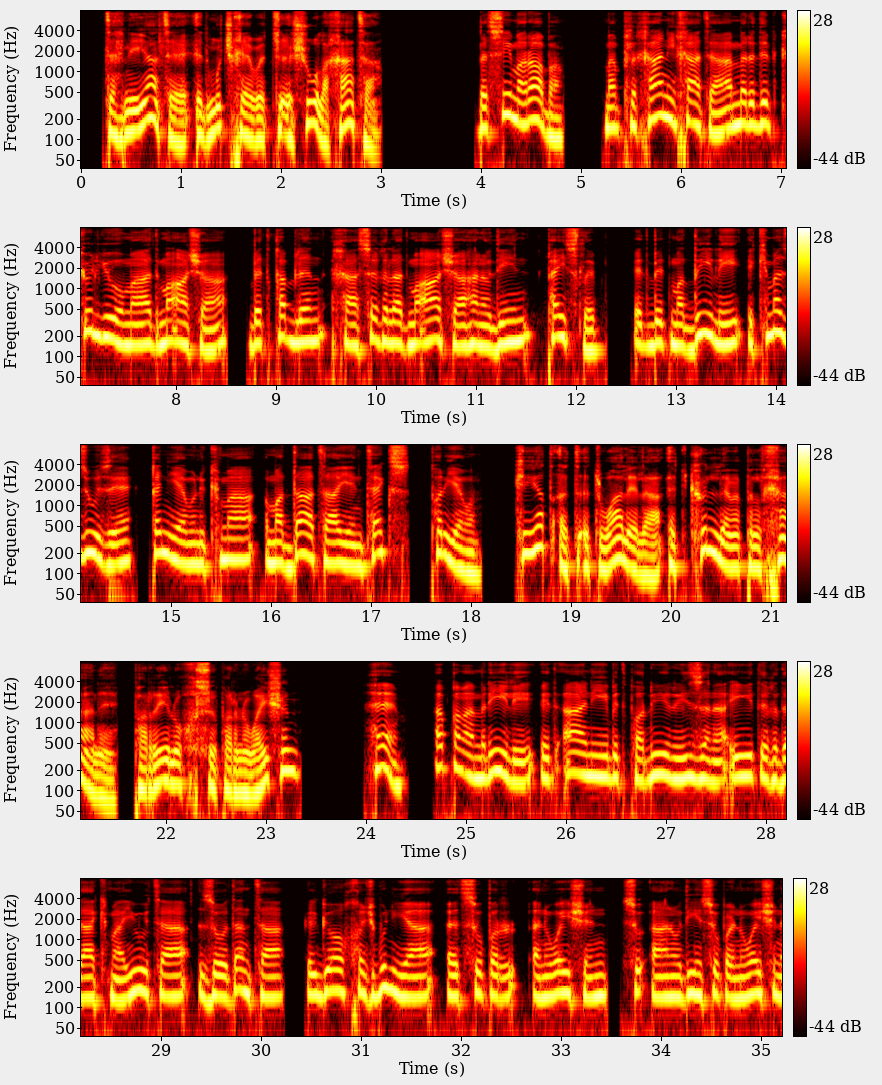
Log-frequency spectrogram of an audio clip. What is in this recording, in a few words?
working in australia assyrian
